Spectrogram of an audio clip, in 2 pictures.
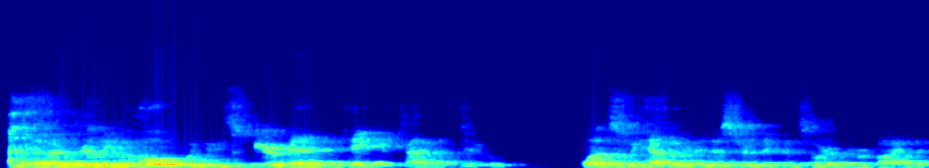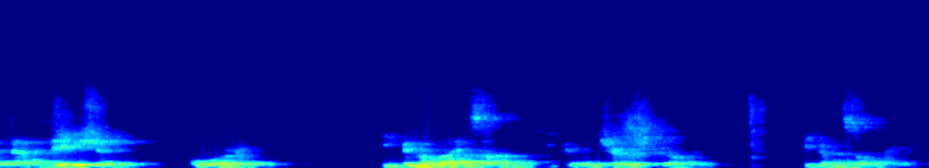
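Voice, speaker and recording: A man giving church announcements in a relaxed, conversational way, with fillers and asides. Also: medium pitch, moderate pace. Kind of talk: congregational announcements. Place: large church sanctuary. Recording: echoey hall, distant dull mic.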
